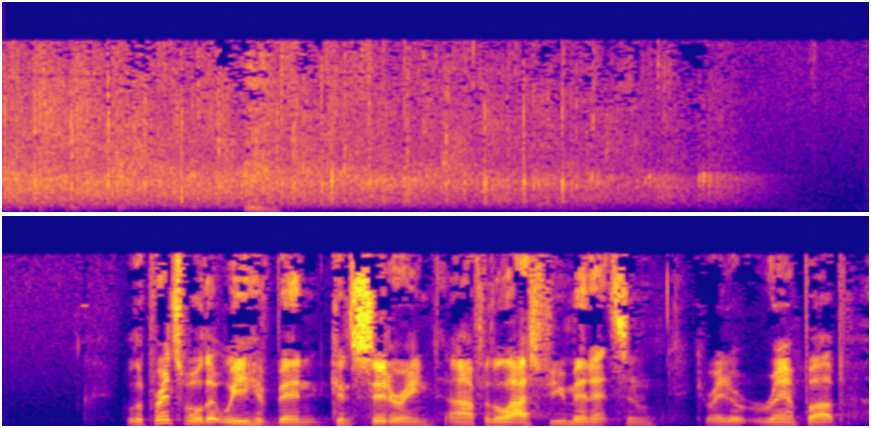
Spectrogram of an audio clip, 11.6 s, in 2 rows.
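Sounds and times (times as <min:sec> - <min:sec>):
audience applauding: 0:00.0 - 0:05.2
brief vocal sound: 0:01.6 - 0:01.9
speech: 0:01.6 - 0:02.0, 0:06.6 - 0:11.5.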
